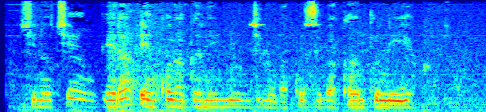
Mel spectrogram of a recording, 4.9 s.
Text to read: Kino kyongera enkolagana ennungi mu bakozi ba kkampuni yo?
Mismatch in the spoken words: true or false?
false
